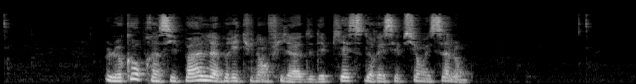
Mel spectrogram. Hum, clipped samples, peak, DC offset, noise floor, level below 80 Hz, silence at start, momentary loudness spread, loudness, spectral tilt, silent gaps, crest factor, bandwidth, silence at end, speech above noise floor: none; under 0.1%; 0 dBFS; under 0.1%; -64 dBFS; -58 dBFS; 1.05 s; 10 LU; -17 LUFS; -4 dB/octave; none; 18 dB; 11.5 kHz; 1.7 s; 47 dB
